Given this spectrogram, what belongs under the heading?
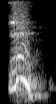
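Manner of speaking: sudden high, loud wail; ghostly wail. Retold or imitated. Cousins hear the wail again.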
